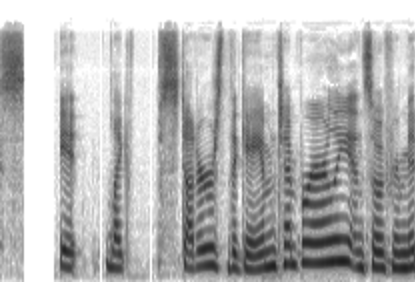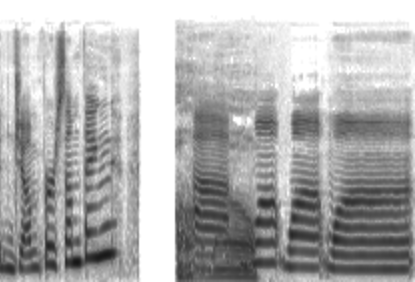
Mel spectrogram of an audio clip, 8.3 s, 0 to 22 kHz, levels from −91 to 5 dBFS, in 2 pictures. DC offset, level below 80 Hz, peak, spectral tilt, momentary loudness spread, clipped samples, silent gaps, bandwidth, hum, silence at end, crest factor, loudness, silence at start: under 0.1%; -48 dBFS; -2 dBFS; -3.5 dB/octave; 9 LU; under 0.1%; 0.24-0.53 s, 5.54-5.88 s; 15 kHz; none; 0.05 s; 12 dB; -14 LUFS; 0 s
